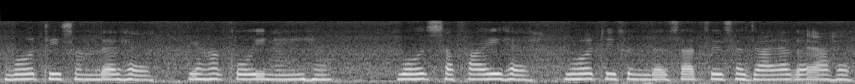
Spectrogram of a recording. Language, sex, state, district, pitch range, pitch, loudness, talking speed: Hindi, female, Haryana, Jhajjar, 225-240 Hz, 235 Hz, -13 LUFS, 125 wpm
